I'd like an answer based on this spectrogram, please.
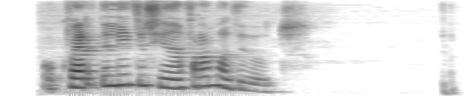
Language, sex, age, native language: Icelandic, female, 50-59, Icelandic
